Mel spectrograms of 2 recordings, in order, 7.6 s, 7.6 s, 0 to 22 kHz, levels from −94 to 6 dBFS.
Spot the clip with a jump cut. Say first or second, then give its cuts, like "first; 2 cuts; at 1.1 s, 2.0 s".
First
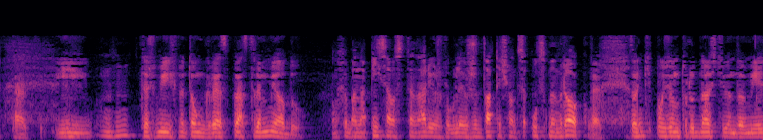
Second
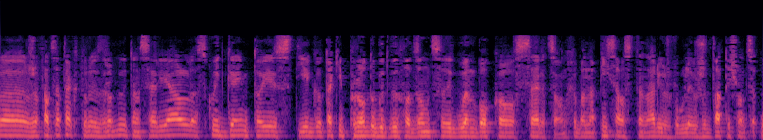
first; 2 cuts; at 3.3 s, 6.3 s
